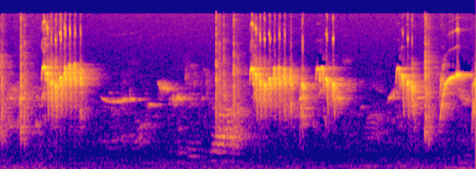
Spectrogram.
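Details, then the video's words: White-rumped shama song played to stimulate another bird into answering: varied bursts of loud, sharp, high warbled phrases separated by short quieter whistled notes and pauses. "KICAUAN MURAI BATU merangsang BUNYI jadi NYAUT GACOR NGEPLONG BONGKAR ISIAN ¦ PANCINGAN MURAI"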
